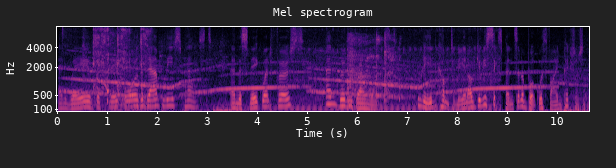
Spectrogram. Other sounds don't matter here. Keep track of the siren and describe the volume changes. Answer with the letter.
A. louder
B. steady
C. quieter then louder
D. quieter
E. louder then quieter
B.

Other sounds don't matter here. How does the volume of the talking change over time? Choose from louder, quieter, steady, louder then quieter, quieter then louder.
steady.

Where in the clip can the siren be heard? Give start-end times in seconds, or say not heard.
0.0-10.5.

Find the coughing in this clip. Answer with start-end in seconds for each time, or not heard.
0.1-1.9, 5.8-7.0.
